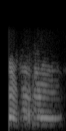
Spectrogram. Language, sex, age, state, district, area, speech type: Maithili, female, 45-60, Bihar, Samastipur, rural, conversation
